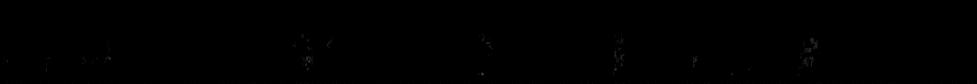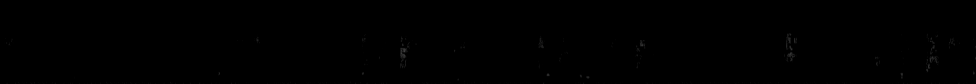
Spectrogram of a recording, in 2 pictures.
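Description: An older man speaks steadily into a microphone in a large, echoing hall.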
